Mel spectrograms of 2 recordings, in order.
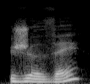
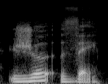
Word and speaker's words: je vais: Je vais, final S not pronounced here, and remember when you combine this A and E together, you get the sound E, so really open. Je vais.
